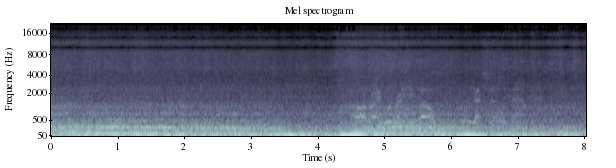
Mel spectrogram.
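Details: Ford 7.3L Godzilla crate engine with InnoV8 ITB stack injection, cast iron 6-bolt block, forged pistons, H-beam rods, Holley oil pan, destined for an AC Cobra replica, on run demo: deep steady V8 rumble with quick throttle blips rising and dropping cleanly; healthy running.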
